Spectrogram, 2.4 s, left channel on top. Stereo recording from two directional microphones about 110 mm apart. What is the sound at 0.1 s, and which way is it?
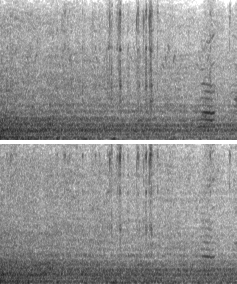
Vehicle, 10° left (ahead or behind).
